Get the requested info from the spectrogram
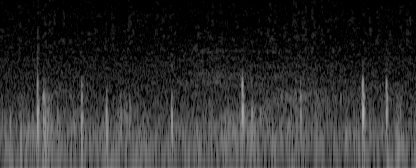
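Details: Person's stomach growling while asleep: quiet, irregular gurgles and soft pops over faint hiss; borborygmi.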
